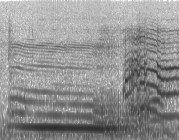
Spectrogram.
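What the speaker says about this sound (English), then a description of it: "My cats." A house cat gives one long, clear meow that holds steady and then slides down in pitch, ending in a brief rising chirp. It is close and fairly loud, with no talk over it.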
